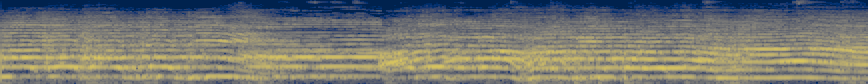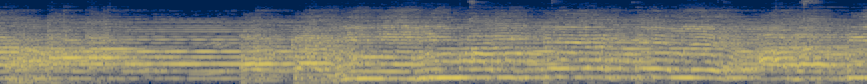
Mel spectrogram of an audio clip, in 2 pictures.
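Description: A Bhojpuri devotional song sung live by a man into a microphone, with gliding vocal lines over sustained instrumental accompaniment and a hand drum.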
